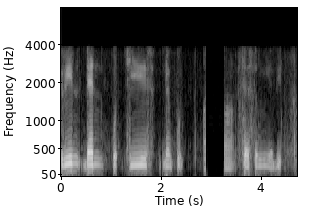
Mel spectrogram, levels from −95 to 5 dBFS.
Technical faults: G.723.1 codec; playback stall

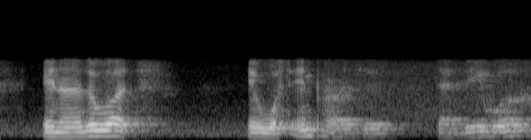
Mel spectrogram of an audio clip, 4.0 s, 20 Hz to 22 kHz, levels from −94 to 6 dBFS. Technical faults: Bluetooth CVSD headset codec; switch to a distant microphone

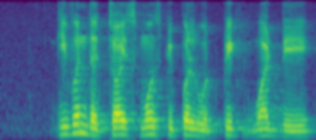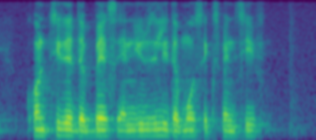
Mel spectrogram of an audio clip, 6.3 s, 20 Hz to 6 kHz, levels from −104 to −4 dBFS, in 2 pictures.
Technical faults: aliasing

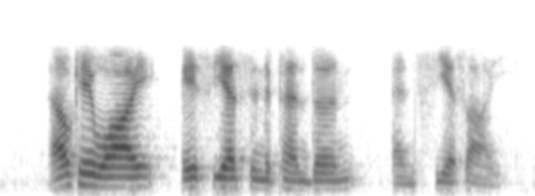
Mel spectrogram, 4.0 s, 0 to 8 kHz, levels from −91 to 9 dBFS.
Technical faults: G.729 codec

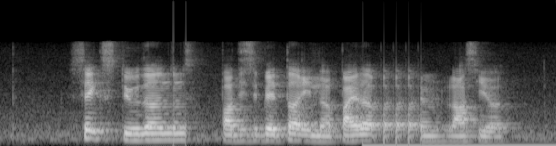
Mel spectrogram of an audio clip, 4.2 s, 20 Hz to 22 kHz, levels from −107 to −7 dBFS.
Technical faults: repeated buffer; DC step

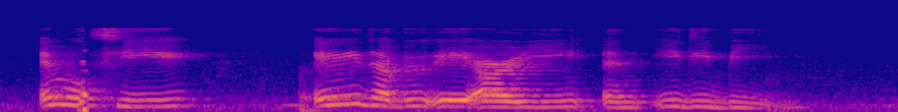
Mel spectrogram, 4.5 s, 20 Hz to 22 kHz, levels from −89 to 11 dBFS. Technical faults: damaged data in a compressed stream

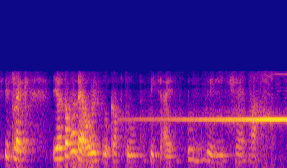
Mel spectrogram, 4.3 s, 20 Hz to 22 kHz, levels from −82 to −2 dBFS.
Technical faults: GSM full-rate codec; loudspeaker feedback squeal

